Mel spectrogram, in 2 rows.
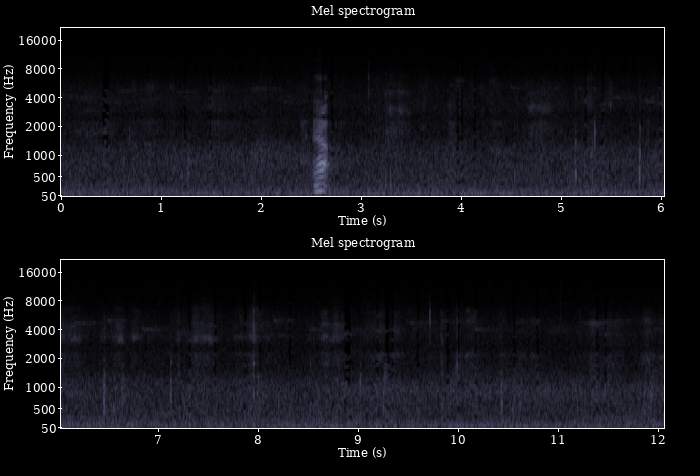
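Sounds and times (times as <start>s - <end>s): footsteps on asphalt: 0.0s - 12.0s.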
